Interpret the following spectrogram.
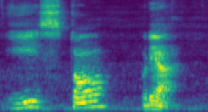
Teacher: O I é semivogal, o A é vogal, de tom crescente. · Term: ditongo crescente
